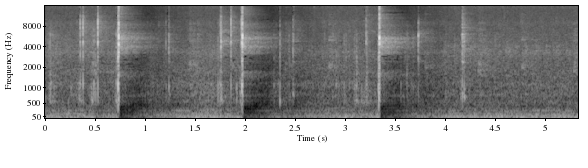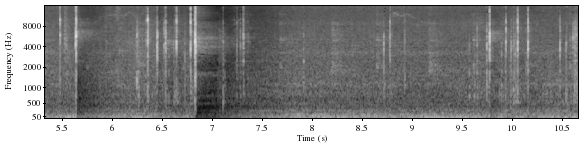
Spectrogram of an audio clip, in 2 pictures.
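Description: Fingers click the eye-change mechanism on the hard plastic hollow head of an orange-haired Blythe doll held right next to the mic, and the eyes switch. Sharp, bright plastic clicks and ticks snap out over a steady low rumbling hiss. A few louder clacks stand out among many quieter ones, each dying away almost instantly.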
